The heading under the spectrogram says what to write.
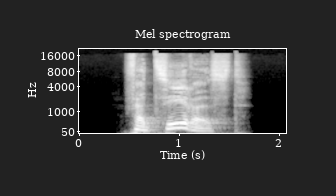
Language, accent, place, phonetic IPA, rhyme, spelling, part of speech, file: German, Germany, Berlin, [fɛɐ̯ˈt͡seːʁəst], -eːʁəst, verzehrest, verb, De-verzehrest.ogg
- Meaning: second-person singular subjunctive I of verzehren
